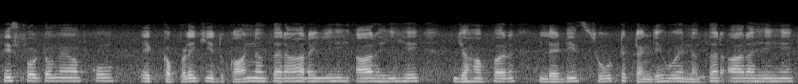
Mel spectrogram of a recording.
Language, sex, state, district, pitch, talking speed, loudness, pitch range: Hindi, male, Bihar, Darbhanga, 145 Hz, 185 wpm, -19 LUFS, 140-150 Hz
